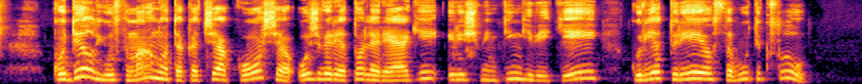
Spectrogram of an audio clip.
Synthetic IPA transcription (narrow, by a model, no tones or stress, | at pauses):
koːd̪ʲeːlˠjuːsmɑːnoːt̪ʲɛkɐt̪̚t͡ʃʲɛkoːʃʲɛʔʊʒʲʋʲɛɾʲeːt̪oːlʲɛɾʲæːɡʲeɪɾɪʃʲmʲɪnʲt̪ʲɪŋʲɡʲiʋʲɛɪkʲeːjɛɪ | kʊɾʲiɛt̪ʊɾʲeːjoːsɐʋuːt̪ʲɪkslˠuː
